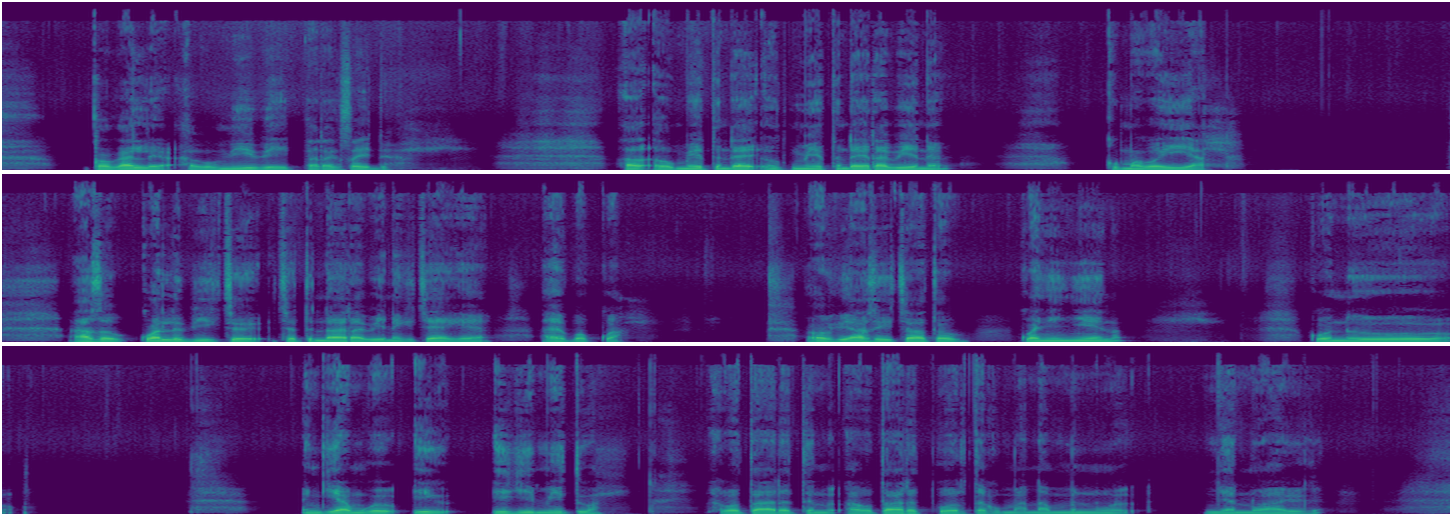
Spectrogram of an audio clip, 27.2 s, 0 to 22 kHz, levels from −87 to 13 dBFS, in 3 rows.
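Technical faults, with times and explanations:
No technical faults detected.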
